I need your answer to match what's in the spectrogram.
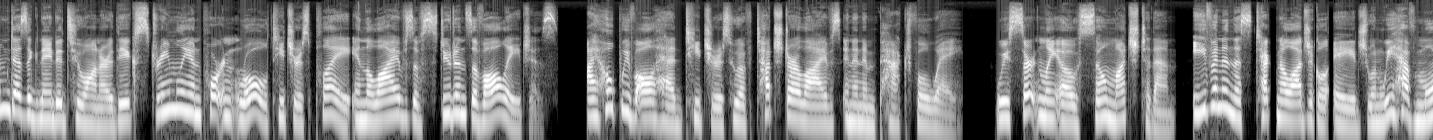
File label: e Learning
